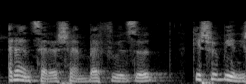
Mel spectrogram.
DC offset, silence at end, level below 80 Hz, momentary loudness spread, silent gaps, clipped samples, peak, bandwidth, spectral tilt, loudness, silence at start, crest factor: under 0.1%; 0 s; -40 dBFS; 6 LU; none; under 0.1%; -8 dBFS; 8 kHz; -4.5 dB/octave; -25 LUFS; 0.1 s; 16 dB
